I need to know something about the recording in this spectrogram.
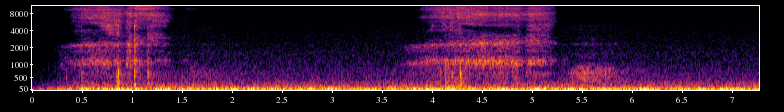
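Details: Recorded on a cruise: two hissing, snorting breath noises about three seconds apart over a steady low engine-like rumble; consistent with snoring.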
